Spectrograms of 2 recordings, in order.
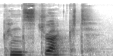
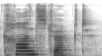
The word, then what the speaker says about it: construct: 11, the verb for this word is construct, construct. The noun is pronounced construct, construct.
